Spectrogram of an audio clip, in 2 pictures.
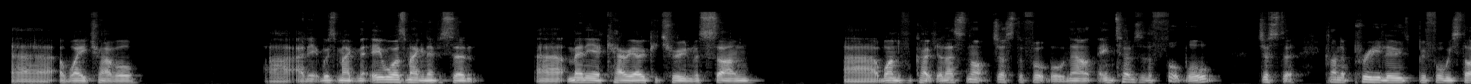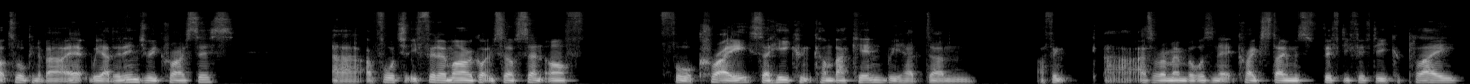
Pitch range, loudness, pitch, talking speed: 85-95 Hz, -24 LUFS, 95 Hz, 170 wpm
